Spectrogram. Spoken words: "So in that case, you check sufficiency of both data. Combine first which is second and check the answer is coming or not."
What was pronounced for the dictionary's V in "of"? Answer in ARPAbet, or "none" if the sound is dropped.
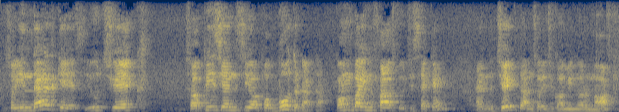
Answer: P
